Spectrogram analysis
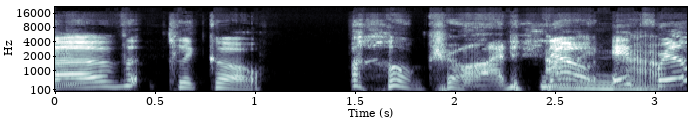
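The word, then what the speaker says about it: Veuve Clicquot: Vuuv cliquet? Is that how you say it? Vuuv Clicquot.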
